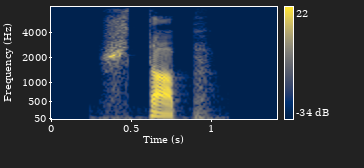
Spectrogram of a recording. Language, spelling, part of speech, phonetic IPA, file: Polish, sztab, noun, [ʃtap], Pl-sztab.ogg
